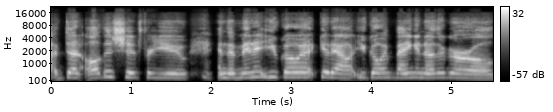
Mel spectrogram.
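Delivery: put-on tearful, upset, high-pitched speech through crying. Recapping the show's last scene, her speaking to him: retelling crying, upset. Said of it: "sitting on the couch and crying and saying".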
